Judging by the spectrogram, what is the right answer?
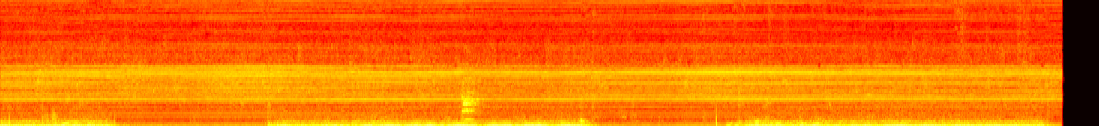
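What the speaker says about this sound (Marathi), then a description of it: "वॉशिंग मशीन लावलेली आहे त्यामुळे आवाज येत असेल." A washing machine running in a home kitchen, a loud steady electric hum with a faint buzz that drops away briefly twice before resuming, heard alone with no talking.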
